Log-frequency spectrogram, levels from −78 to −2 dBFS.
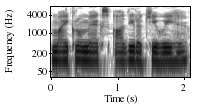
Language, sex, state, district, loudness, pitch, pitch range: Hindi, male, Uttar Pradesh, Shamli, -13 LUFS, 115 Hz, 115-120 Hz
